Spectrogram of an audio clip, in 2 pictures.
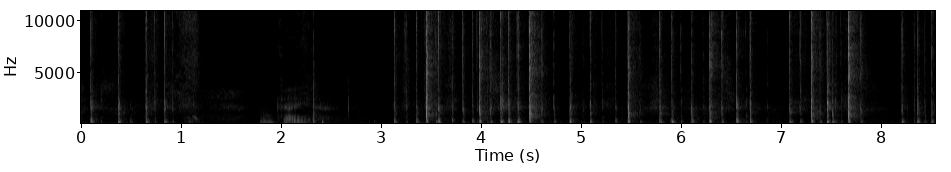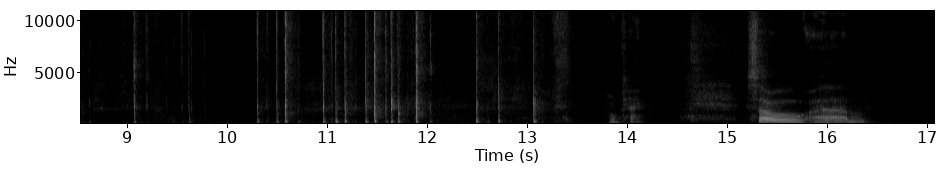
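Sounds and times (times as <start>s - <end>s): typing on keyboard: 3.1s - 12.7s.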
